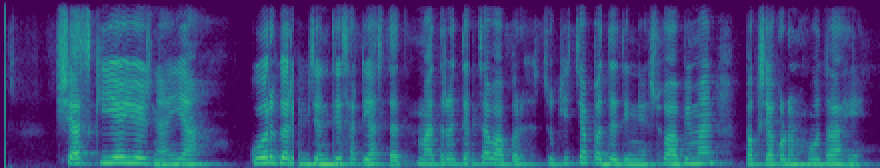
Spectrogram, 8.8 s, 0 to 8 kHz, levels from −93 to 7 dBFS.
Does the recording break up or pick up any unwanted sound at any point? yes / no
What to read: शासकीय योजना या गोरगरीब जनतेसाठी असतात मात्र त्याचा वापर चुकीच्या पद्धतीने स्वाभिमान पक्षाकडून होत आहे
yes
